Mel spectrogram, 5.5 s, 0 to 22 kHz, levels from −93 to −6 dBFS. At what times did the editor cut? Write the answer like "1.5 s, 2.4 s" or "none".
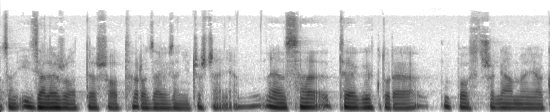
3.8 s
